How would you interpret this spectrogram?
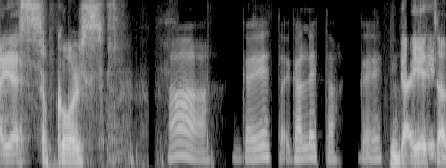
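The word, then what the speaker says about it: galleta: Galetta. Gaya. Getta. Double L is pronounced as a J.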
